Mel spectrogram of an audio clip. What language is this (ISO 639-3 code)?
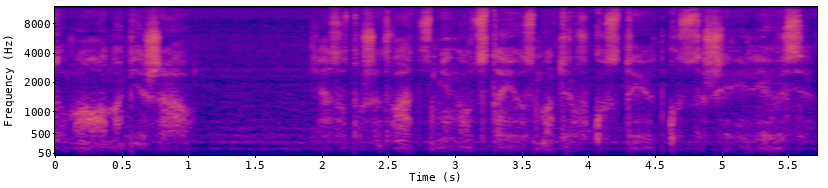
rus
